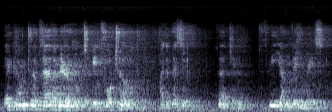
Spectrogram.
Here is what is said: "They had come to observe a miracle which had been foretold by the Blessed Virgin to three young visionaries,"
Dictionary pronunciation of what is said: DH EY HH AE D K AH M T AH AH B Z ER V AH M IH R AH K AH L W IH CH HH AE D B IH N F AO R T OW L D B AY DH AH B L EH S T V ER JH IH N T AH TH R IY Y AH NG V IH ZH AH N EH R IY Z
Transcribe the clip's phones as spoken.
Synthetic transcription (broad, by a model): DH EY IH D K AH M T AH AH B Z ER V AH M IH R AH K AH L W IH CH HH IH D B IH N F AO R T OW L D B AY DH AH B L EH S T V ER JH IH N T TH R IY Y AH NG V IH ZH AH N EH R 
